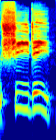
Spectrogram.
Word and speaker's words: Sheedy: a bit of him callum sheedy to rhyme with speedy as i just said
